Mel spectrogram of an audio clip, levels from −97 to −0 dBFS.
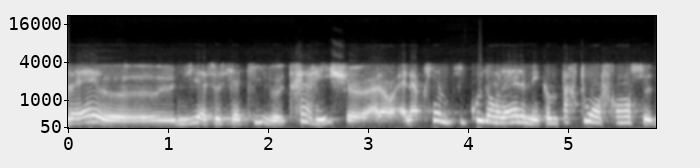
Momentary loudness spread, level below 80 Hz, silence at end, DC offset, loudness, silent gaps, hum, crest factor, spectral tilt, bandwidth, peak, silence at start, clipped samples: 6 LU; -60 dBFS; 0 s; under 0.1%; -11 LUFS; none; none; 10 dB; -8.5 dB/octave; 4 kHz; 0 dBFS; 0 s; under 0.1%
